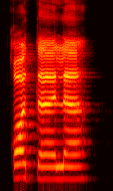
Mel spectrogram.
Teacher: ta and lam has to be light. Only qaf will be heavy.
